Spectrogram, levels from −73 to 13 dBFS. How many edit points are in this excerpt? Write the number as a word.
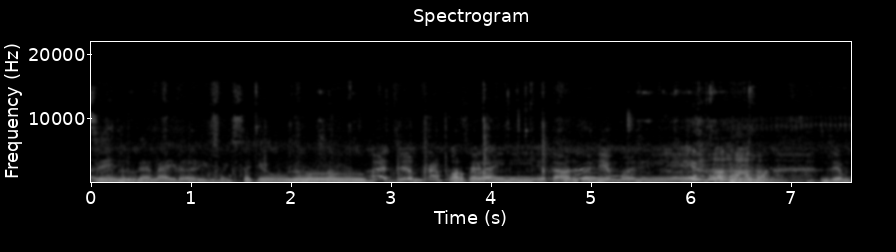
zero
